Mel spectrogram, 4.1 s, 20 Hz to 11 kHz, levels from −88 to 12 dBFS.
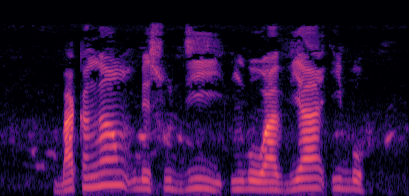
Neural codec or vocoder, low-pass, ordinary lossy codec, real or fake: none; 7.2 kHz; MP3, 96 kbps; real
